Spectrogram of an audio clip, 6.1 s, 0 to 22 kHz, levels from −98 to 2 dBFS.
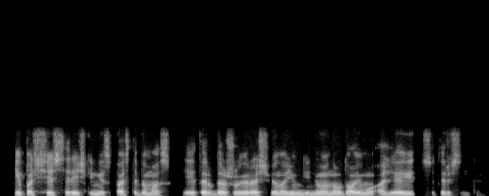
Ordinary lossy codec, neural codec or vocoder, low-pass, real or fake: Opus, 24 kbps; none; 7.2 kHz; real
